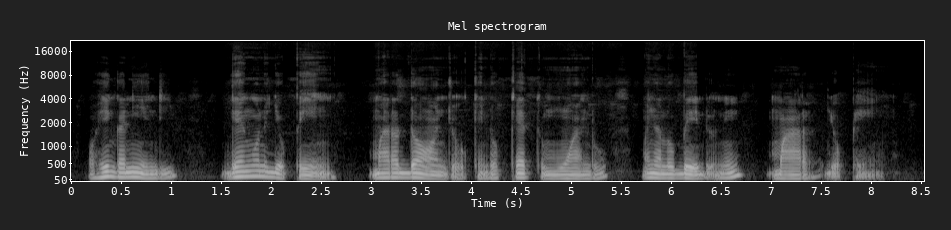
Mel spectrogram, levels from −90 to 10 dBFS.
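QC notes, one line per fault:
1.30–6.26 s, pre-emphasis left on: between "ni endi" and "ni mar", a 50 µs FM-style treble lift goes uncorrected, so 10 kHz sits about 11 dB above 1 kHz. Speech turns thin, bright and sibilant, and the spectrogram's upper bands brighten progressively above about 3 kHz.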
